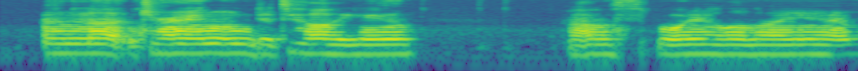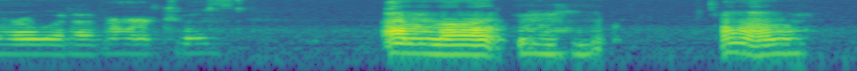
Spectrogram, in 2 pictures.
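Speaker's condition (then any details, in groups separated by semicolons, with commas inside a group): Cerebral palsy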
